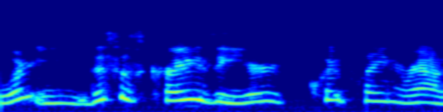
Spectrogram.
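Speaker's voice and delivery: put-on flustered yelling, high-pitched and nervous. Retelling yelling at him while thinking his proposal was a joke: retelling one's own yell. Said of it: "I'm yelling at him".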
